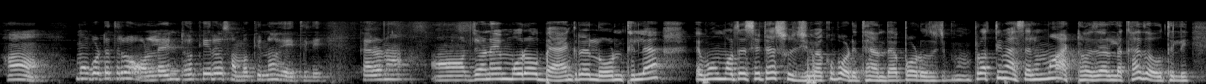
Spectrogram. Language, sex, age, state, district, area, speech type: Odia, female, 30-45, Odisha, Bhadrak, rural, spontaneous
